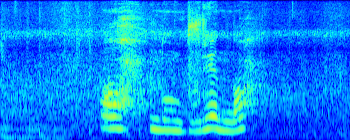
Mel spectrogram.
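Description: A young woman speaks with a sigh, close by.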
